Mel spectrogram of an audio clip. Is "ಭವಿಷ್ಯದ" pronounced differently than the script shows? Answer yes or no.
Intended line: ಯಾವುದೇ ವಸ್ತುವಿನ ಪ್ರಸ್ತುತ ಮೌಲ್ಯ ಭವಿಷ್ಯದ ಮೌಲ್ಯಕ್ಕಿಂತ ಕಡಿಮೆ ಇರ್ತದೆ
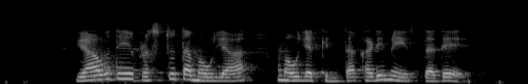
yes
